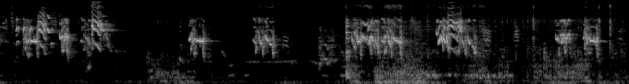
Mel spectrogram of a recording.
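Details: Colourful budgerigars from a family group chirp in rapid scratchy bursts, bright high notes clustered in short runs with brief quiet gaps, a fuller chorus of overlapping chatter building after the midpoint.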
